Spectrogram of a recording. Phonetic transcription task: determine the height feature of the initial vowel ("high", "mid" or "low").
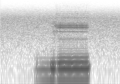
high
